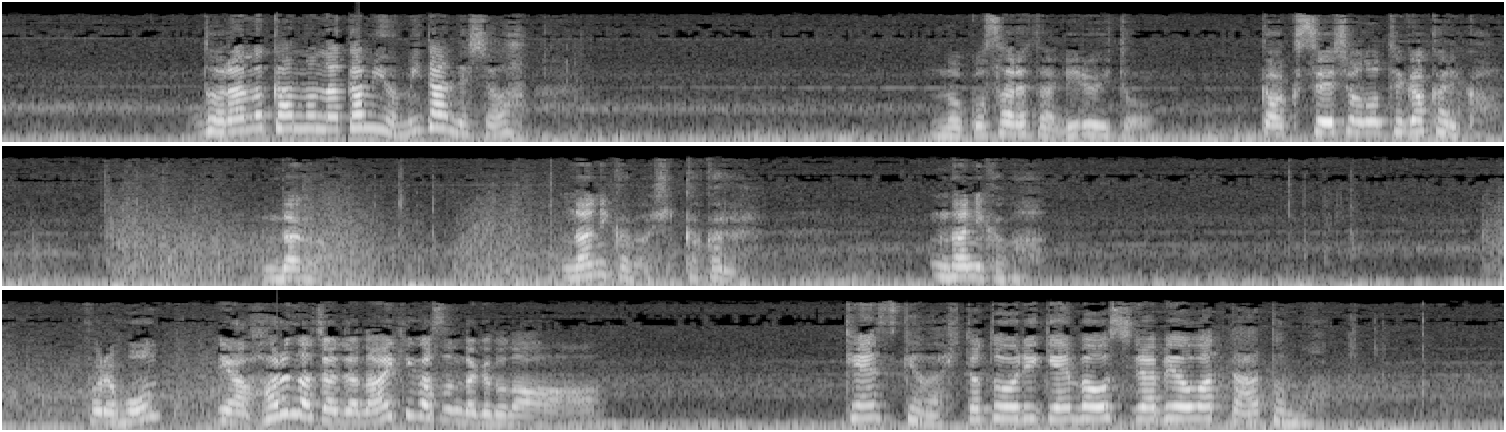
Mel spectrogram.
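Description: A young woman speaks animatedly into a close microphone.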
